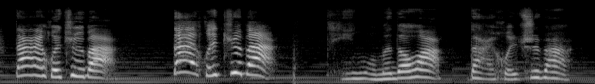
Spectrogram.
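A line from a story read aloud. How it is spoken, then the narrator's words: Loud clamoring chorus. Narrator (Chinese): 花儿们大声嚷嚷起来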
